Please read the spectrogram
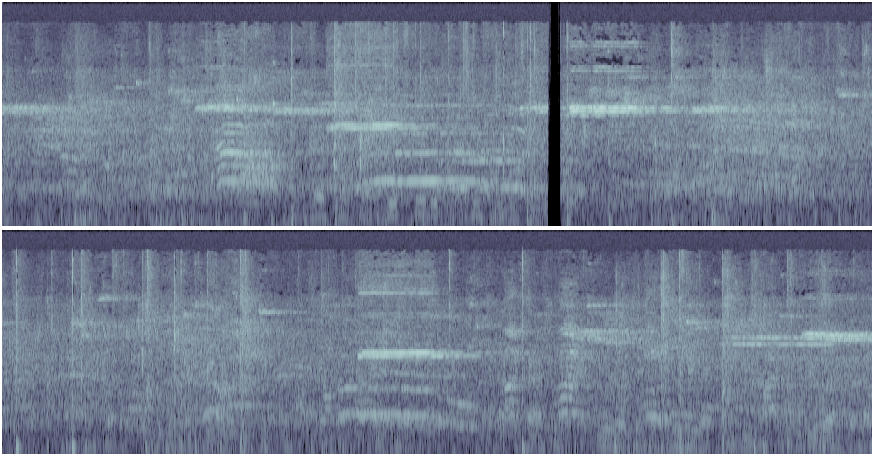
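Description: Voices chattering in a large gym, with scattered short high squeaks of sneakers on the hardwood court and two sharp thuds about nine seconds in.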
